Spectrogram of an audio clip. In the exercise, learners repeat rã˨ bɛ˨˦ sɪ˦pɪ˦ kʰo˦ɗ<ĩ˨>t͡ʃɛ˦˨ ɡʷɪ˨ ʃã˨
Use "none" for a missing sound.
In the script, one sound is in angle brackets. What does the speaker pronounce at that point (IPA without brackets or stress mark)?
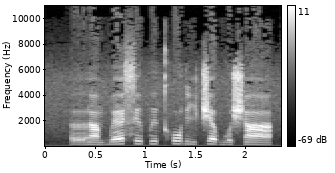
i˨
